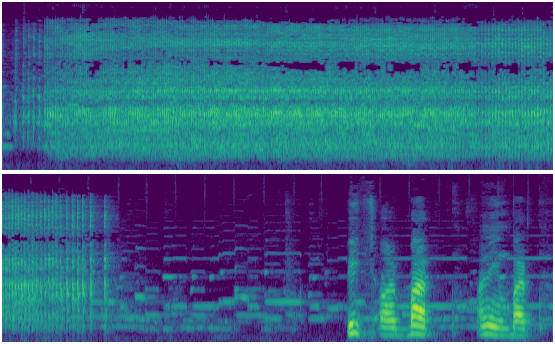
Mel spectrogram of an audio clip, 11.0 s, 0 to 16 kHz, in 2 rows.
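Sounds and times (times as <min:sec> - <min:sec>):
spinning wheel ticking: 0:00.0 - 0:06.8.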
